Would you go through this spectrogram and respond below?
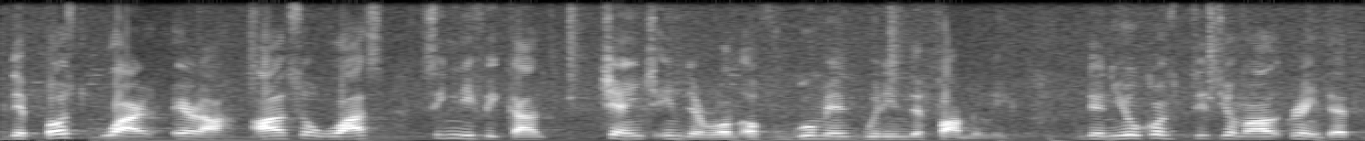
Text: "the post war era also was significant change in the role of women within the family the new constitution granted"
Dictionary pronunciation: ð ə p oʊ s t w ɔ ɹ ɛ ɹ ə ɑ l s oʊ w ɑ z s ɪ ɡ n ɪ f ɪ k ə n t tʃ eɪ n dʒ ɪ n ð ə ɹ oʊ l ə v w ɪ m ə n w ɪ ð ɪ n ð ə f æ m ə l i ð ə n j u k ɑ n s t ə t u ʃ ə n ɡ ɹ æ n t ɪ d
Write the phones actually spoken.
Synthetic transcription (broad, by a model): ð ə p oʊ s t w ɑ ɹ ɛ ɹ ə ɑ l s oʊ w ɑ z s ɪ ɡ n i f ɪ k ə n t tʃ eɪ n dʒ ɪ n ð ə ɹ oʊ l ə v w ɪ m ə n w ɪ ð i n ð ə f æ m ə l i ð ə n j u k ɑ n s t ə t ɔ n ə l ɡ ɹ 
